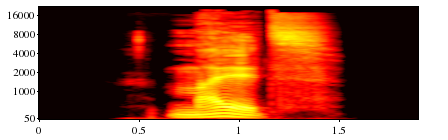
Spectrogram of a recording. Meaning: malt
- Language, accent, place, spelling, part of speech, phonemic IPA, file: German, Germany, Berlin, Malz, noun, /malt͡s/, De-Malz.ogg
